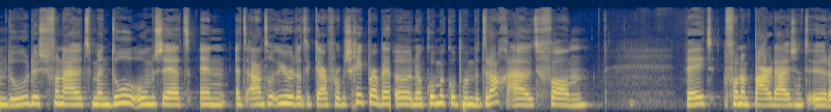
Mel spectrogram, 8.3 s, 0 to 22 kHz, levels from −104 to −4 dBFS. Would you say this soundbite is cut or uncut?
cut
